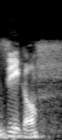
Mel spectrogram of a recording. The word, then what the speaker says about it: Segel: And Jason Segel, or Segal? How do you say that guy's last name? – Segal.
